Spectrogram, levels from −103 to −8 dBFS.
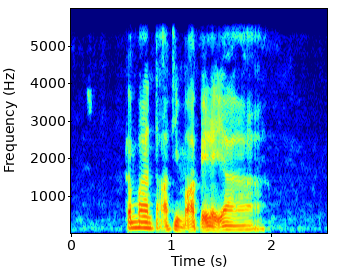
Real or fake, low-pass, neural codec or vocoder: fake; 5.4 kHz; codec, 16 kHz, 16 kbps, FreqCodec, smaller model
